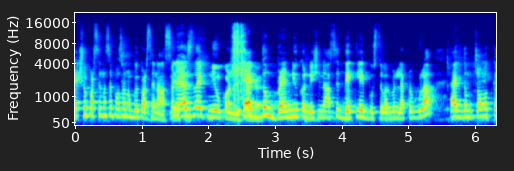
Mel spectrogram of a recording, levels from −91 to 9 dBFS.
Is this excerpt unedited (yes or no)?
no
